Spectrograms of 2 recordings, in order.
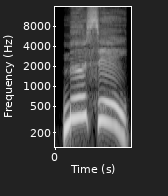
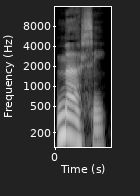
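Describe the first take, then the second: First: High, loud call of "Mercy". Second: Said in the usual way. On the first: Acted. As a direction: shout the name across. Calling the child. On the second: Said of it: "she read".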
